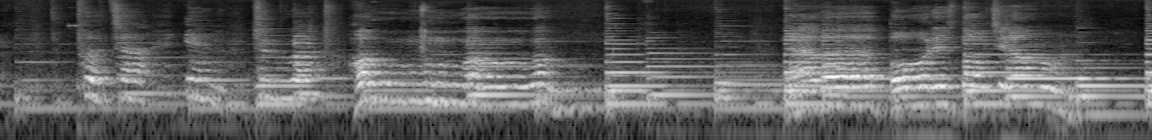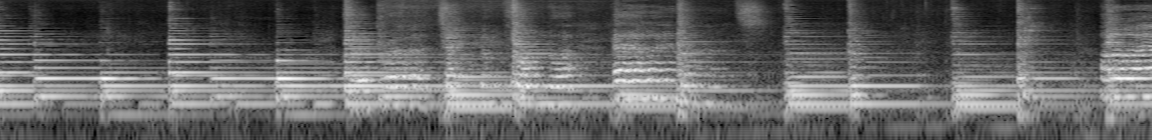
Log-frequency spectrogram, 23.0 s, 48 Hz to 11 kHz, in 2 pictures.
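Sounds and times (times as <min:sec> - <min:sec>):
classical guitar fingerstyle: 0:00.0 - 0:23.0.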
